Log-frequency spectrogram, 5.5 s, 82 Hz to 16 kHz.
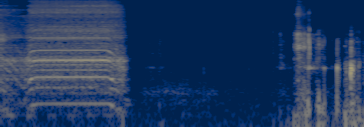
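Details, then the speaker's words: RC4WD Zetros 6x6 RC truck shifted into top gear with diff locks unlocked: steady high motor whine spinning up and down with no drivetrain load; gearshift servo cable doesn't pull the pin fully, so the gear never engages. "this truck has now been engaged into top gear in other words all the divs were unlocked but there it is you can hear the motor is spinning but nothing else"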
